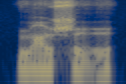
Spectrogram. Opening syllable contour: rising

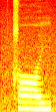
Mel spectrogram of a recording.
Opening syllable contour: low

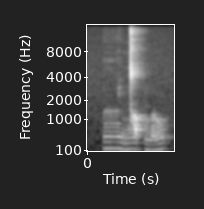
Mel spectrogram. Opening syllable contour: falling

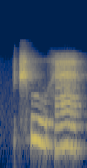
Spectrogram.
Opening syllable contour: falling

